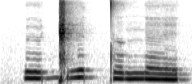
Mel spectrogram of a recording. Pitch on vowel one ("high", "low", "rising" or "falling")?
low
